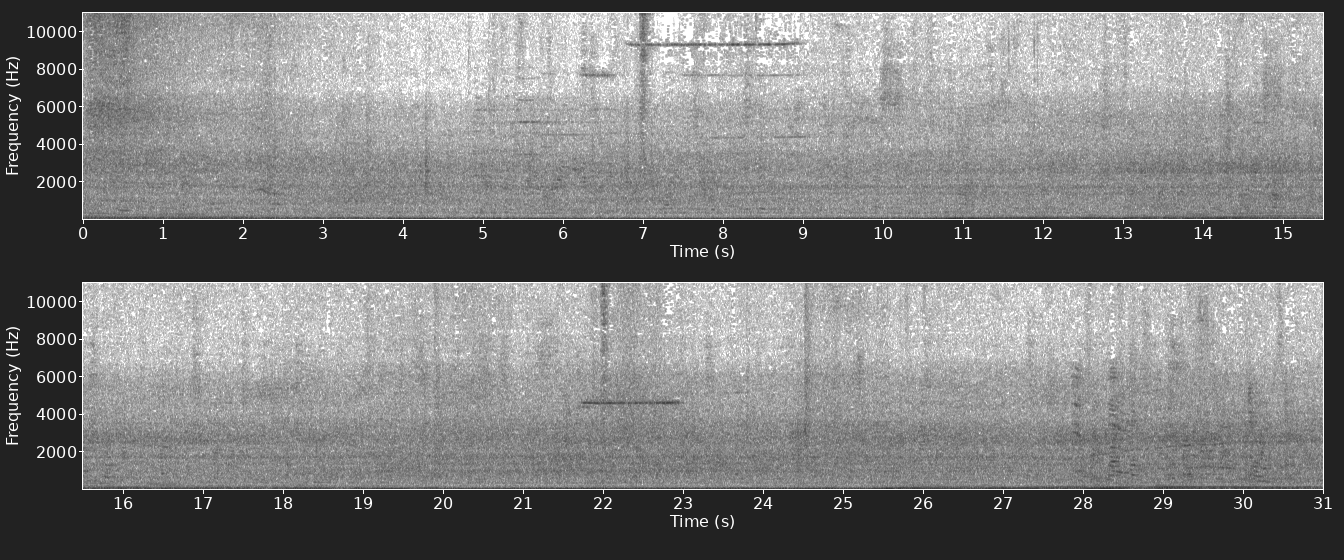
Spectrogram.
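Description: Interior of a double-decker bus on the move, heard from the upper deck: a continuous low engine and road rumble that swells and eases a little as the bus drives on.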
